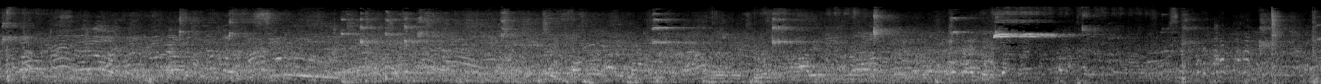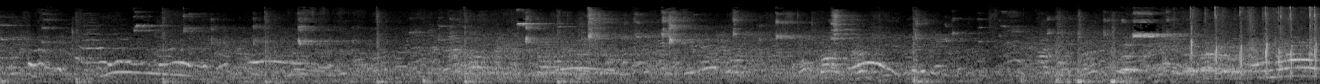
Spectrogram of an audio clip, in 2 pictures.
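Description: Basketball dribbling and sneaker squeaks on a hardwood gym floor under steady crowd chatter in a large echoing hall, with a sharp thud about ten seconds in.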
